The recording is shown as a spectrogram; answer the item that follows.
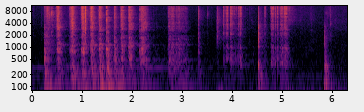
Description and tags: Hit metal hallow object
